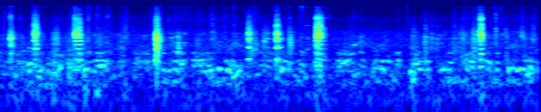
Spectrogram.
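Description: A bricklayer's trowel and bricks knocking and scraping on fresh mortar: a scatter of sharp taps, the loudest about a second and two and a half seconds in, over a steady low background sound.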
